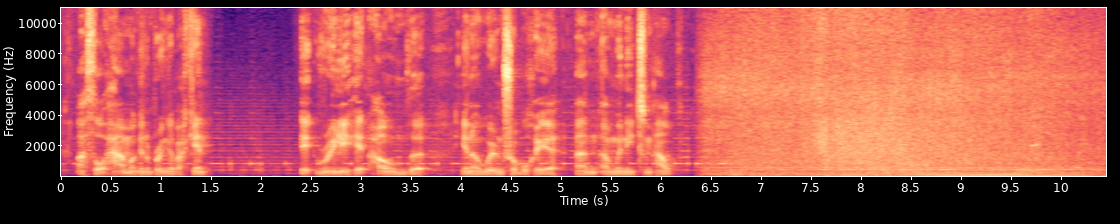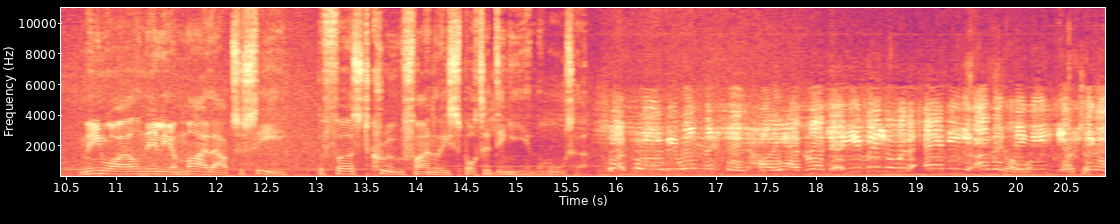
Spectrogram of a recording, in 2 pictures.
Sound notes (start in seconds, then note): 6.7 boat engine revving; 8.5 dramatic music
